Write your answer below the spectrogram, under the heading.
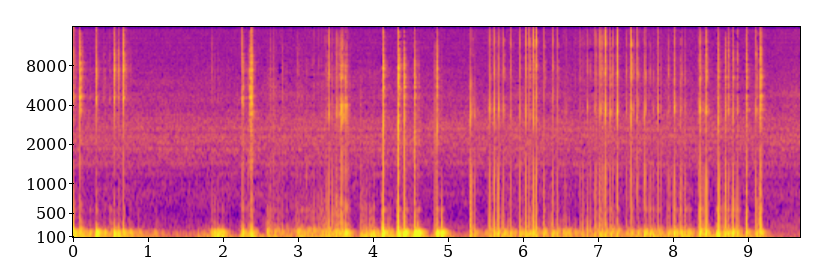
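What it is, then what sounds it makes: Metal microphone mesh grille. A red plastic guitar pick repeatedly scratches and taps the side of a silver microphone's hollow metal mesh grille. Irregular dry clicks and short scraping bursts carry bright, high transients over a heavy low-end rumble, with no ring after each contact.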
